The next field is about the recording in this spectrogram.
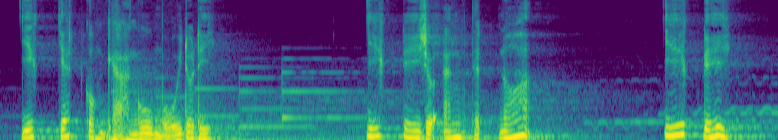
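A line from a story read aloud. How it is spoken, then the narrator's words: Whispering voice. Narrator (Vietnamese): Tiếng nói đó vẫn thì thầm bên tai bà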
